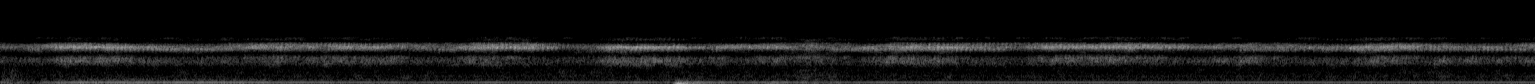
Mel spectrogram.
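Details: Frogs singing in a chorus at a house in Escanaba, Michigan, in the Upper Peninsula: a dense, continuous mass of high, shrill peeping that swells and fades in waves, with a steady low hum underneath and a brief thump near the middle.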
